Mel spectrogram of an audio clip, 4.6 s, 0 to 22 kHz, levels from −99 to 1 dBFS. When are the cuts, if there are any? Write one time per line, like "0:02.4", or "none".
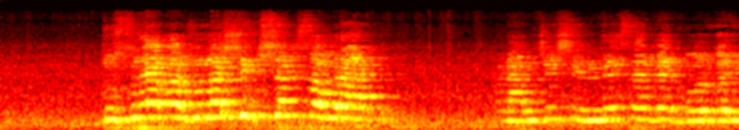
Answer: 0:02.9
